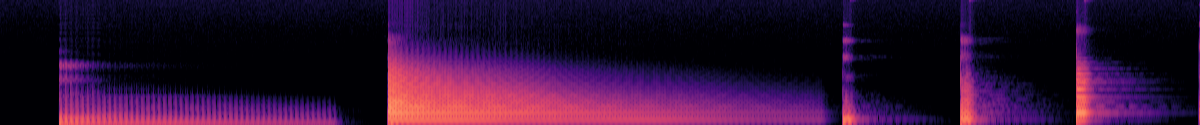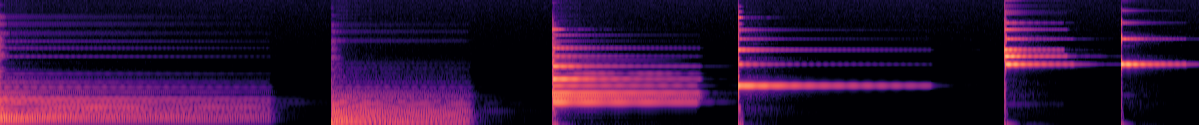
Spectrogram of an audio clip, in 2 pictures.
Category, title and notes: Instrument samples > Piano / Keyboard instruments
Yamaha E-Piano pads
Yamaha electric piano, misc synth pad sounds.
pads, Yamaha, epiano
